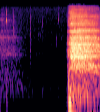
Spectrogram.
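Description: A man's audible sigh, a short breathy rush of air lasting about half a second, comes after a second of near silence.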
